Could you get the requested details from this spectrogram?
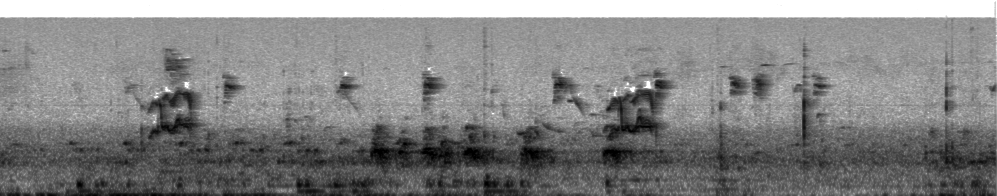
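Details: Green woodhoopoe family group at breakfast by a feeder in a suburban garden in Pretoria, South Africa, on a spring Sunday morning. Bursts of harsh, nasal chattering build mid-clip between brief pauses, with high thin chirps from other birds and low rumbling noise.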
